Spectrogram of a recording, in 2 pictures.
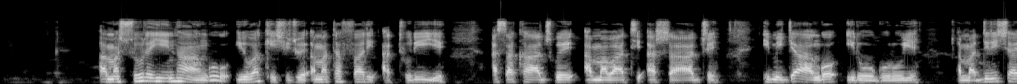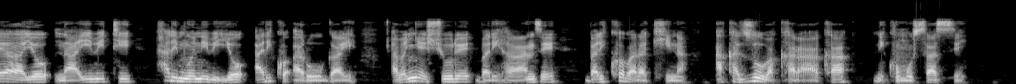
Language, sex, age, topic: Rundi, male, 25-35, education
